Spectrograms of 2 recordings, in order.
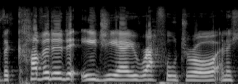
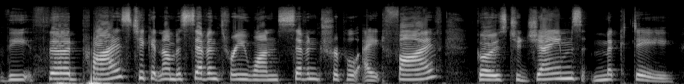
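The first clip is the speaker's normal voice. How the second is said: booming prize announcer; 3 semitones higher, 5 dB louder than usual. Acted. Raffle winner announced slowly.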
